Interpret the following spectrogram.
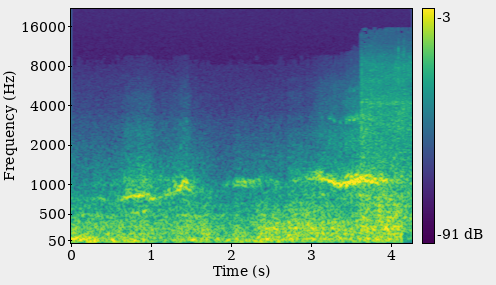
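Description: Faint howling-wind sound effect: a low rumble with a thin, wavering whistle that rises a little and wanders in pitch. Near the end a faint hiss joins it.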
